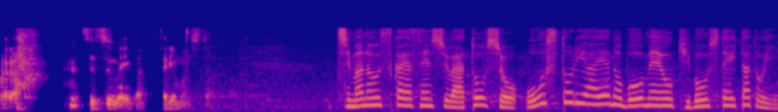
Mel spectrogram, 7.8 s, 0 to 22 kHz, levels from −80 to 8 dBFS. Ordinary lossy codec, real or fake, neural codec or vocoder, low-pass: none; real; none; none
